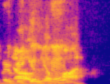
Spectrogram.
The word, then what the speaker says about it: Murray Gell-Mann: mention Murray Gell-Mann because maybe I pronounce his name uh, wrong, but regarding well, you, Murray Gell-Mann. Yeah.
